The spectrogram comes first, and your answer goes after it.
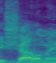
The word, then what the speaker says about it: Chalamet: I think if you're a fan of Timothée Chalamet, is that how you pronounce it?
